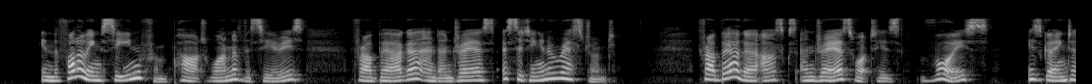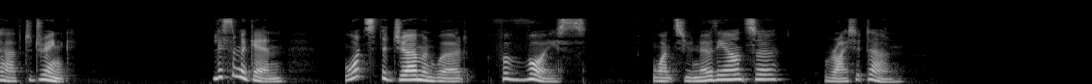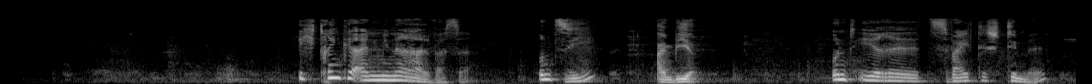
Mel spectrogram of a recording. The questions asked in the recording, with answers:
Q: What's the German word for voice?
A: The answer is Stimme.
